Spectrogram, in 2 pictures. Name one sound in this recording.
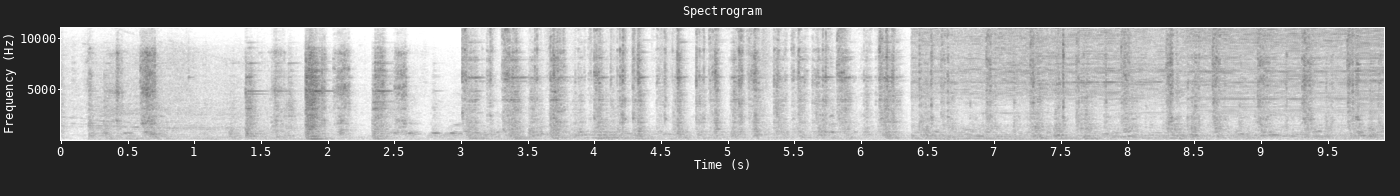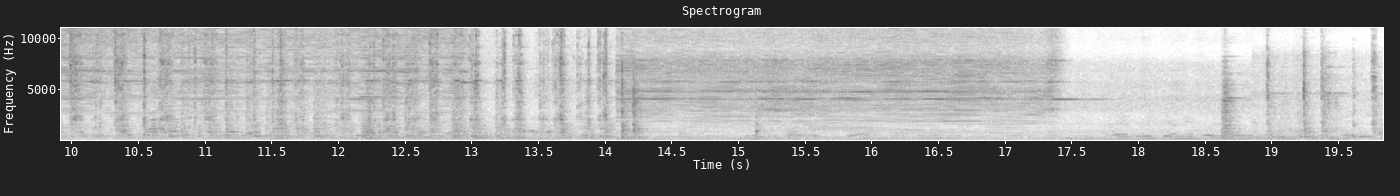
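A spokeshave shaves a wooden handle in quick, rasping strokes.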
